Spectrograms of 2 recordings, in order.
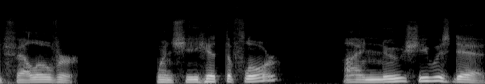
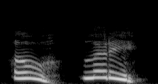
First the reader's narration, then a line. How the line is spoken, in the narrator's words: put her hand over her heart, cried out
